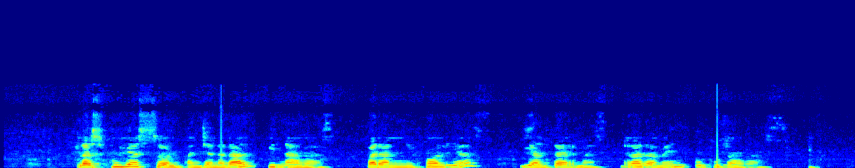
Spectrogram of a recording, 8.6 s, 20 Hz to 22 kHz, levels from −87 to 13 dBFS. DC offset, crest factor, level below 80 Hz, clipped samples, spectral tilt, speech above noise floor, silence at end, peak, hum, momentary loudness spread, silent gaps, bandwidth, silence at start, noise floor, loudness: under 0.1%; 20 dB; -64 dBFS; under 0.1%; -8.5 dB/octave; 38 dB; 0.4 s; -2 dBFS; none; 21 LU; none; 7.4 kHz; 0.75 s; -57 dBFS; -20 LUFS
